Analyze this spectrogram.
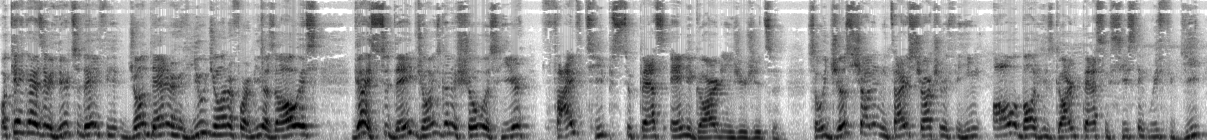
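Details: Adult male speaker; Normal speech.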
